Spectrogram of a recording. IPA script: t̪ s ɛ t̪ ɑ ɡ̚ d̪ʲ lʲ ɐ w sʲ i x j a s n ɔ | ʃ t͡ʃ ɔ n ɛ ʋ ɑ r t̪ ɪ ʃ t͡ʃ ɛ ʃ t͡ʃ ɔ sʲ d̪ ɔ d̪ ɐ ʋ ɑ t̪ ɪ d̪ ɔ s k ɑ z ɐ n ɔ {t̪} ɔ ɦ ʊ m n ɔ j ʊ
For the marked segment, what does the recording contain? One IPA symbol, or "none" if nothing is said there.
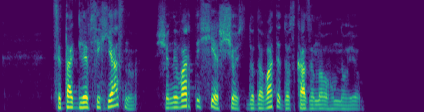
none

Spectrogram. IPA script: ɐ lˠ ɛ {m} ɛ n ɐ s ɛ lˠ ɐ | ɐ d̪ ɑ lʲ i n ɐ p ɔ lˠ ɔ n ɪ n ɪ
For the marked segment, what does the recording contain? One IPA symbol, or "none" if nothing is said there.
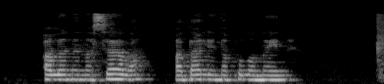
n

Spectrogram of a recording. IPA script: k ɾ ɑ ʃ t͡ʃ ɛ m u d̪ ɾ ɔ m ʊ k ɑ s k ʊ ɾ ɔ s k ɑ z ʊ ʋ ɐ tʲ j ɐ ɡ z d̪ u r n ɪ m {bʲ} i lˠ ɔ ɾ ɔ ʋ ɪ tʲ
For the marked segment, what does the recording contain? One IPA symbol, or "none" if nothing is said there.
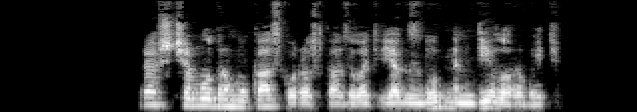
dʲ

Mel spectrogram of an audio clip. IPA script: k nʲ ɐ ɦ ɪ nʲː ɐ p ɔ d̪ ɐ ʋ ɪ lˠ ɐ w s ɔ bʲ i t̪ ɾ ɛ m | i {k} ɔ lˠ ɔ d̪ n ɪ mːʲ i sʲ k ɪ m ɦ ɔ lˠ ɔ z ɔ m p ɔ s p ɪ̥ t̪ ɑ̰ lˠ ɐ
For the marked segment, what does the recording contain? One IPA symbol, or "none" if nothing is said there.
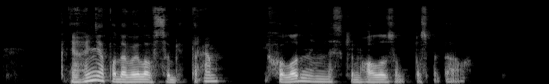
x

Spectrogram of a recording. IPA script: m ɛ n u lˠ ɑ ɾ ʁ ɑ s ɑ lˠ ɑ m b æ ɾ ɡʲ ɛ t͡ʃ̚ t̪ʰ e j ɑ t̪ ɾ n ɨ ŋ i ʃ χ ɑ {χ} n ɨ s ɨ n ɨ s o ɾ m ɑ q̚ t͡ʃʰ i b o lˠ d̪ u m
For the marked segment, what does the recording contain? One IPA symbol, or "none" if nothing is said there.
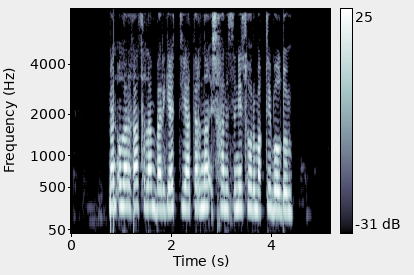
none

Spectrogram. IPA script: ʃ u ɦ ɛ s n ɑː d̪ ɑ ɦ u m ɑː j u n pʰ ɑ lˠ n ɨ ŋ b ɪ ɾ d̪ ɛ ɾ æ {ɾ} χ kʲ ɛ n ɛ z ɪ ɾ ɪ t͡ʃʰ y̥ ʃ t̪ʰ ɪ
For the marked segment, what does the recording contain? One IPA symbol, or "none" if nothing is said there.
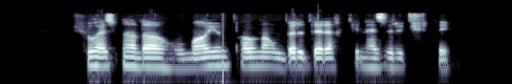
none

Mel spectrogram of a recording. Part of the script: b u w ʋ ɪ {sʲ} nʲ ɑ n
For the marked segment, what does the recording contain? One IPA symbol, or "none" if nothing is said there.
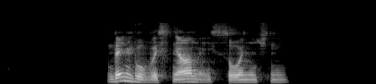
sʲ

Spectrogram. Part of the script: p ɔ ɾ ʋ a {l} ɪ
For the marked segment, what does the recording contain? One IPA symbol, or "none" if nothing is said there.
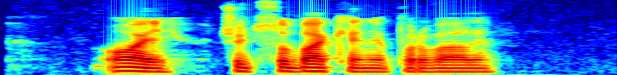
l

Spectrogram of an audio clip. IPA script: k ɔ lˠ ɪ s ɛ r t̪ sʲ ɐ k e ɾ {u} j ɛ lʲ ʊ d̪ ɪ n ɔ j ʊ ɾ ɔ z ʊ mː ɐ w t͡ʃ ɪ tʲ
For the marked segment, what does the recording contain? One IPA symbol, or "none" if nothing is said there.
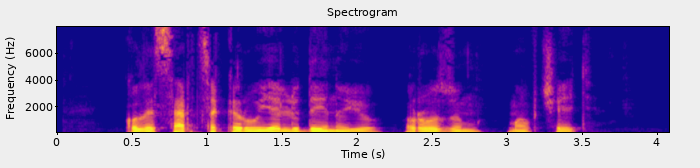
u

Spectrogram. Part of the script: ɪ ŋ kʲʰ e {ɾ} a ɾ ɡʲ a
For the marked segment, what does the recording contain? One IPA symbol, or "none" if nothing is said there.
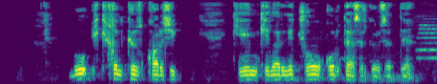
l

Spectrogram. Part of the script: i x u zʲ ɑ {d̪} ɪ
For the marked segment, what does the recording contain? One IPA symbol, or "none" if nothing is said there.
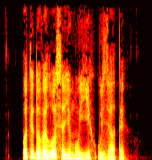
t̪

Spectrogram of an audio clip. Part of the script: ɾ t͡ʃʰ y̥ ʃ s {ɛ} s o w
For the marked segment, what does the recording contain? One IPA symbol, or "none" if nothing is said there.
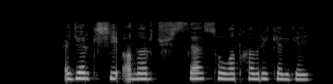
ɛ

